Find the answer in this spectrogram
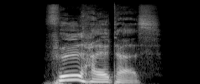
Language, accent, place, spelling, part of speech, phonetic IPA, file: German, Germany, Berlin, Füllhalters, noun, [ˈfʏlˌhaltɐs], De-Füllhalters.ogg
- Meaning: genitive of Füllhalter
